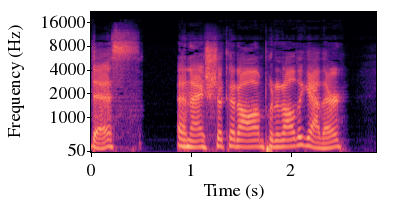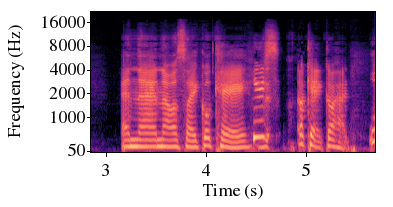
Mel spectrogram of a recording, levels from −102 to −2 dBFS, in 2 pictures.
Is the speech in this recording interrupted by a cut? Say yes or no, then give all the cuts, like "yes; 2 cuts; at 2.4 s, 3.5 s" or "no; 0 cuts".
no; 0 cuts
